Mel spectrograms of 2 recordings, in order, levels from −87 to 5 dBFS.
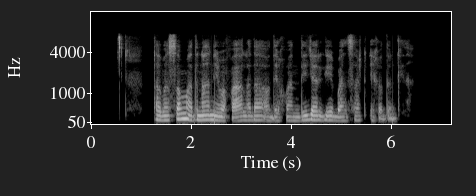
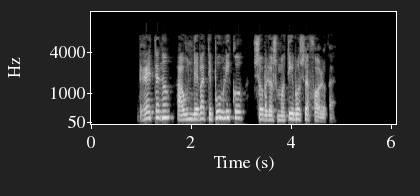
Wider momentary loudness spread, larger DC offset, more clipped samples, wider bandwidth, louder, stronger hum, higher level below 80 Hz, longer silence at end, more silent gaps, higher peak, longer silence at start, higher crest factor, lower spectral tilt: first, 14 LU vs 6 LU; neither; neither; about the same, 7.8 kHz vs 7.8 kHz; second, -28 LUFS vs -13 LUFS; neither; second, -64 dBFS vs -56 dBFS; second, 0.85 s vs 1.25 s; first, 1.03-1.24 s vs 3.19-3.23 s; second, -8 dBFS vs 0 dBFS; second, 0.5 s vs 0.95 s; first, 20 dB vs 14 dB; about the same, -5 dB/octave vs -5.5 dB/octave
